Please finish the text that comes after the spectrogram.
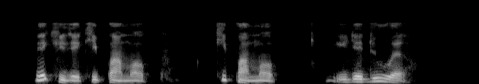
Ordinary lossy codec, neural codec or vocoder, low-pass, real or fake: none; codec, 24 kHz, 6 kbps, HILCodec; 7.2 kHz; fake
